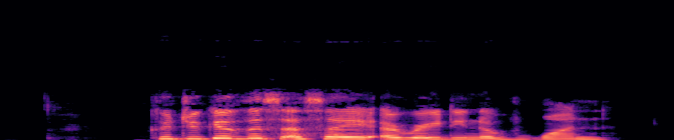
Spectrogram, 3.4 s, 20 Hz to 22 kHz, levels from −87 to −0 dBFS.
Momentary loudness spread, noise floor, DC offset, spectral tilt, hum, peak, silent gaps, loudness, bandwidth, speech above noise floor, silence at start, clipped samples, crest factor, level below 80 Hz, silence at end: 10 LU; -68 dBFS; under 0.1%; -3.5 dB/octave; none; -4 dBFS; none; -19 LUFS; 7.8 kHz; 50 dB; 0.75 s; under 0.1%; 16 dB; -74 dBFS; 0.35 s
